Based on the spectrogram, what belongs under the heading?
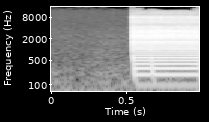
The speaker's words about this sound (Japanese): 今、上手な効果音出てたけど、ま、ピーって私が口で言いながら喋ったんですけども、そのピーの部分、話しちゃおうかなと思います。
